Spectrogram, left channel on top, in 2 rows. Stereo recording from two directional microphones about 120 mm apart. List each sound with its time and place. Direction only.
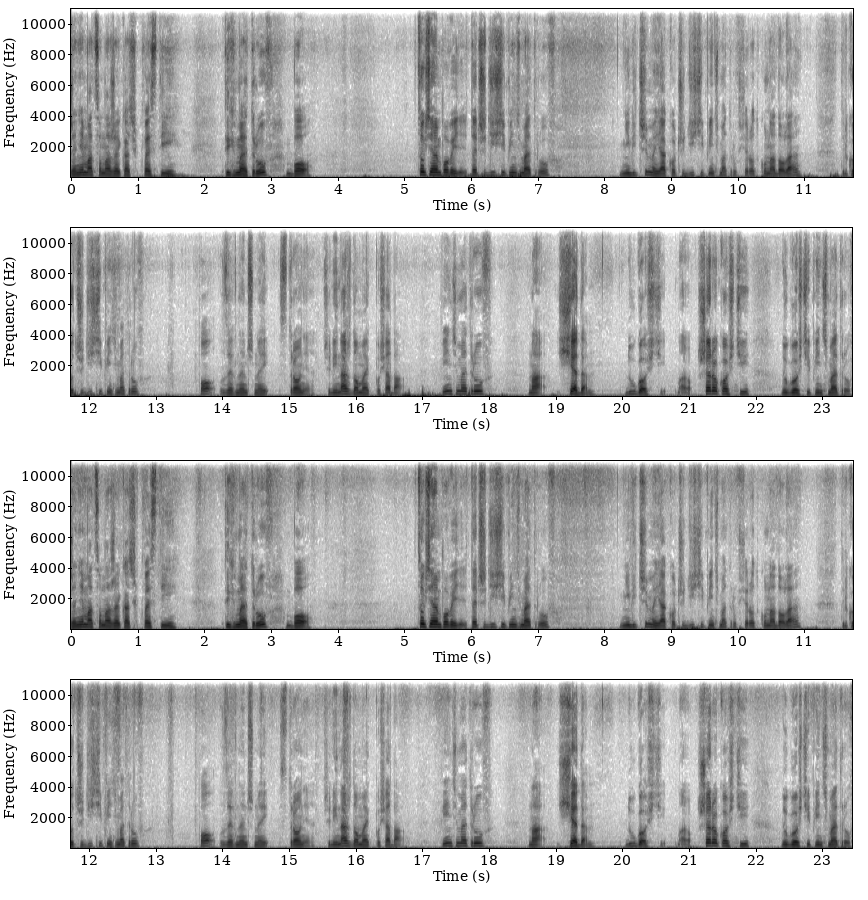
0.0 s speech: centre (ahead or behind)
5.2 s speech: 10° right (ahead or behind)
13.7 s speech: centre (ahead or behind)
17.2 s speech: 25° left (ahead or behind)
23.1 s speech: centre (ahead or behind)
